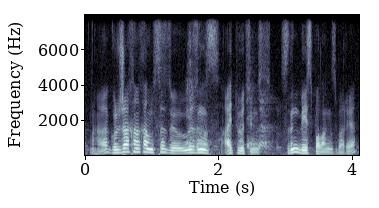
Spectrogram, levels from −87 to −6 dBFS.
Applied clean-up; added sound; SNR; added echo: none; none; none; none.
